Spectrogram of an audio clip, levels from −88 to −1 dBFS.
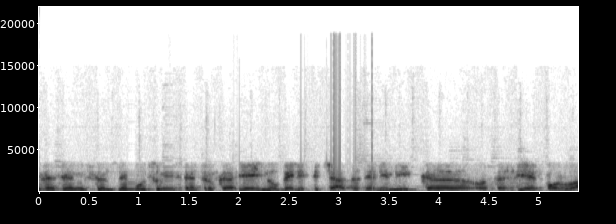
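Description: A burst of packet loss occurs at 0.89 to 0.97 s and again at 1.27 to 1.35 s. Each time about 60 ms of audio never arrived in time, and the receiver bridged a gap of roughly 56 to 59 ms by extending the last sound and letting it fade. Playback then resumes past the lost section.

Short concealed packet loss follows at 1.93 to 1.97 s and, directly after, 1.97 to 2.01 s. Each loses about 20 ms that the decoder patched by continuing the preceding sound before blending back, heard as a brief smear or wobble across that moment.

Processor overload crackle runs from 2.61 to 3.34 s. The processor repeatedly failed to finish its short buffers, which fits buffers of about 5 ms, on time. Around thirty deadlines were missed, each leaving a hard-edged silent gap. Together the gaps form a stretch of crackle riding on the sound that stops once the load clears.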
